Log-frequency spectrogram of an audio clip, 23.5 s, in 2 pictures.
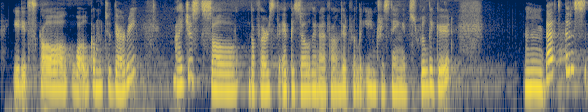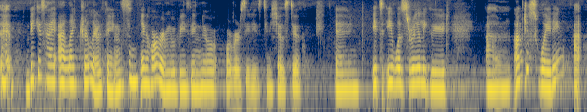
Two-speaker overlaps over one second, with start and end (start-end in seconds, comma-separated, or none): none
